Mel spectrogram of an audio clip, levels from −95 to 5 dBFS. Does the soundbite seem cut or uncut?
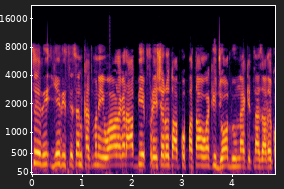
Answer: uncut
